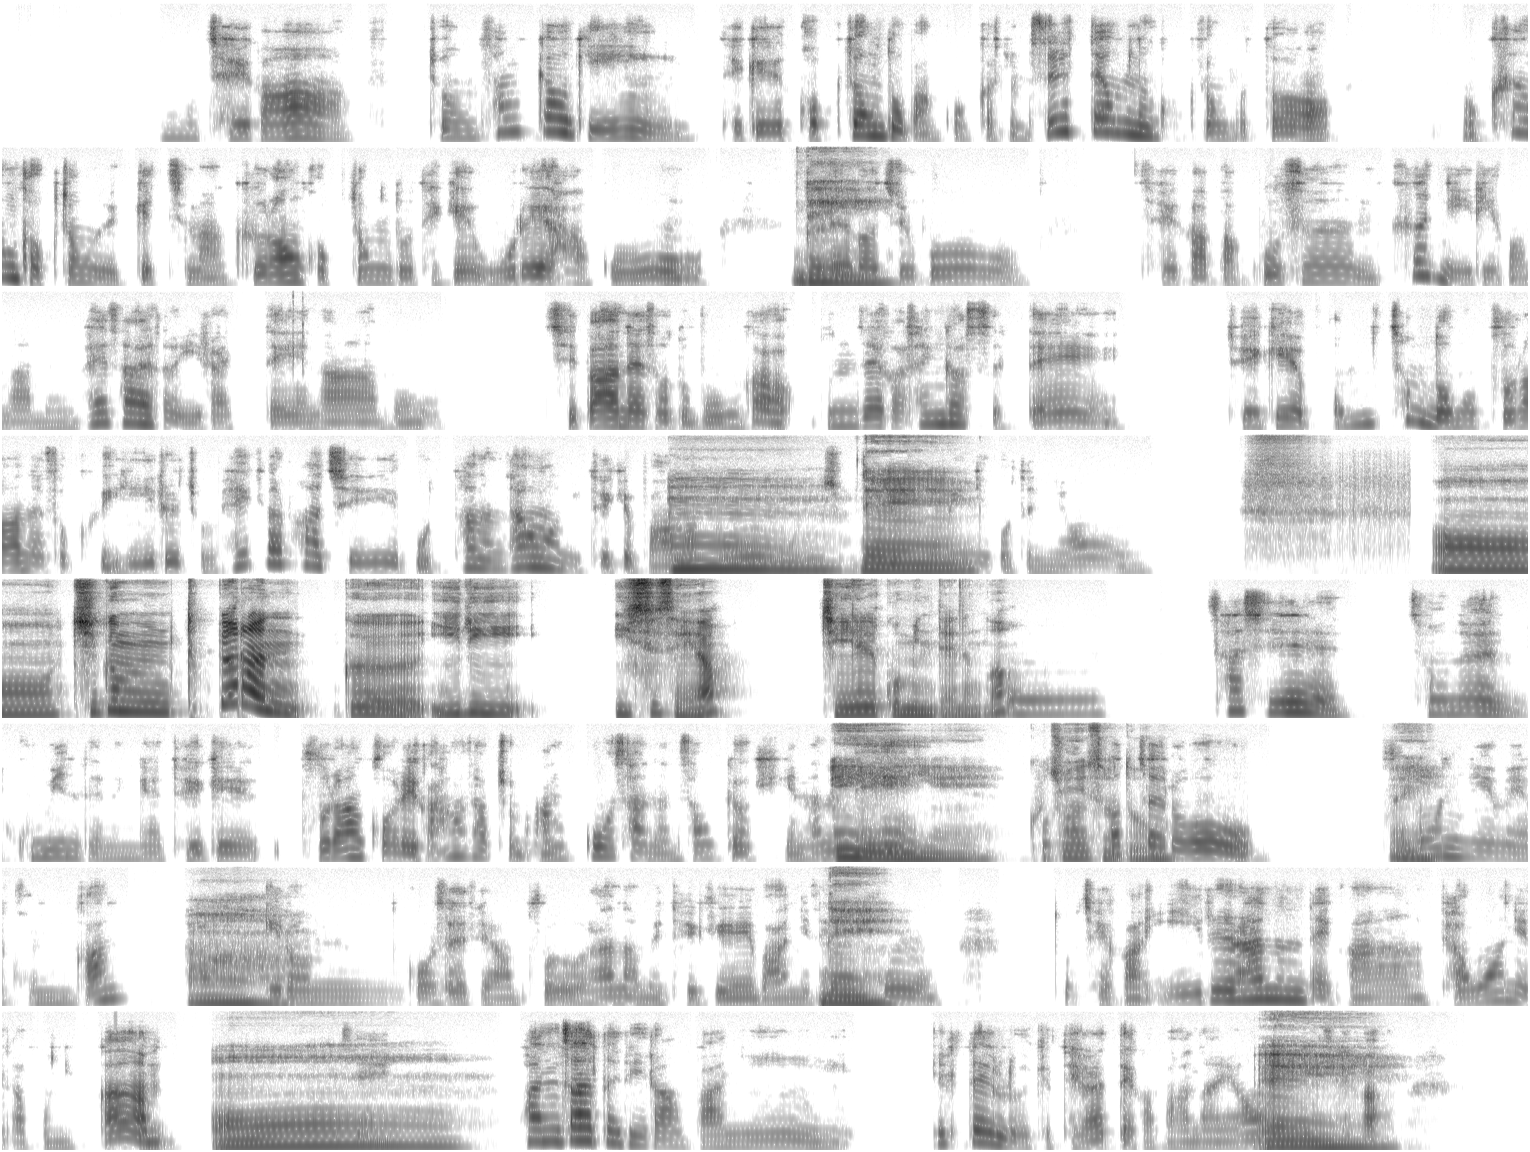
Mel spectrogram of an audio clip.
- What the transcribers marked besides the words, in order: other background noise; tapping
- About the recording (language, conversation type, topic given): Korean, advice, 복잡한 일을 앞두고 불안감과 자기의심을 어떻게 줄일 수 있을까요?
